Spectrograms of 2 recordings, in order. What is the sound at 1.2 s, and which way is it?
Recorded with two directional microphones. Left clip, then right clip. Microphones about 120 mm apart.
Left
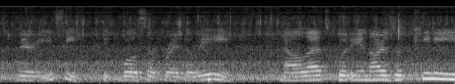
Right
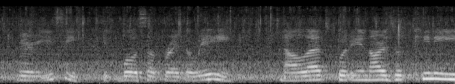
Speech, 15° right (ahead or behind).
